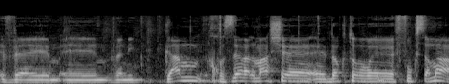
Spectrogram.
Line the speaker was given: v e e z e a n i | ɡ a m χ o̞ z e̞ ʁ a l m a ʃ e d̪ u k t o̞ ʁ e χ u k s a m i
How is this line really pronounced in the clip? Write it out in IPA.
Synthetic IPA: v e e v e a n i | ɡ a m χ o̞ z e̞ ʁ a l m a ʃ e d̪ o k t o̞ ʁ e f u k s a m a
